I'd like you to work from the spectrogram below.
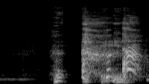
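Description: Coughing from seltzer gone down the wrong pipe: a brief first cough, then a longer, harsh, throaty cough that sounds like throat clearing.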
